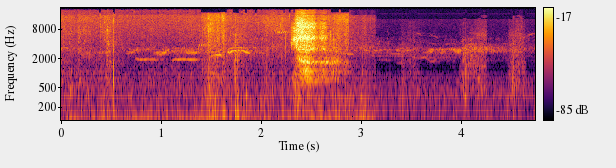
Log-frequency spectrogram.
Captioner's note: birds chirping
